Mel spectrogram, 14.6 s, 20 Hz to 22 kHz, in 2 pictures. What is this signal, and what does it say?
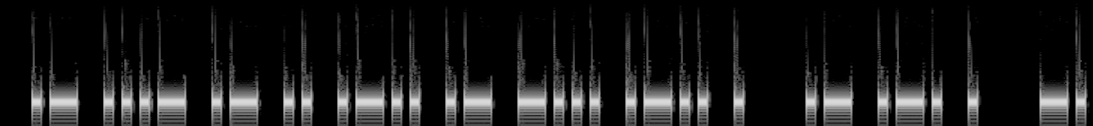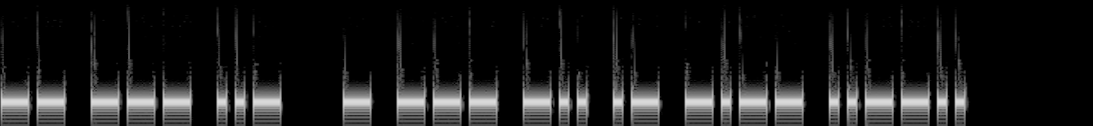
Morse code, heard as a keyed tone, about 20 wpm, 700 Hz. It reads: AVAILABLE ARE YOU TODAY?
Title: Sentences from Top 1000 Words - Review Part 3 - 20wpm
